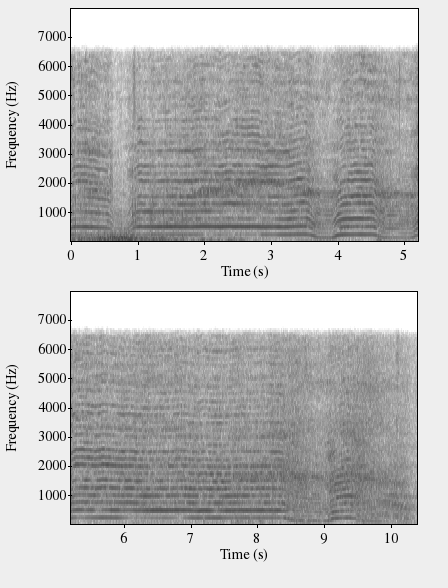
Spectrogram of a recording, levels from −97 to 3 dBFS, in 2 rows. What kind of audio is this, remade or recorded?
recorded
